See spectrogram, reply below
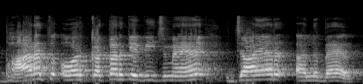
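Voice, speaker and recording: A man's voice: high-pitched, slow, a bit bright. A man teaching an exam-prep lecture with energy, firing rhetorical questions and calling his students playful pet names. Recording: echoey room.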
